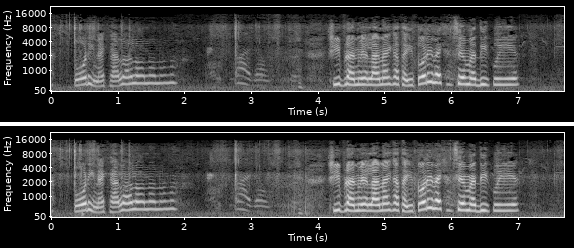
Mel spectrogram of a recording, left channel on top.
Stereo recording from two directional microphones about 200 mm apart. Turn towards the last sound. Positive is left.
turn(degrees=0)  # may be behind; listen again after turning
